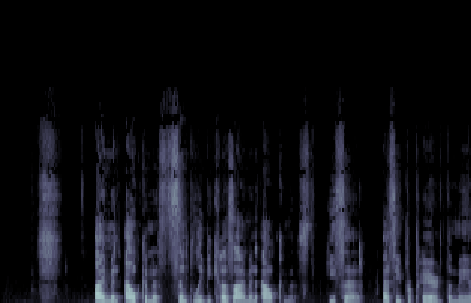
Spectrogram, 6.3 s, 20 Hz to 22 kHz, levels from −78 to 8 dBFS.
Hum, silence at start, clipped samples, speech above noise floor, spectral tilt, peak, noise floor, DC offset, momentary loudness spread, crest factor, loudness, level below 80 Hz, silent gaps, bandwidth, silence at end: none; 0.55 s; under 0.1%; 38 dB; -4 dB/octave; -4 dBFS; -65 dBFS; under 0.1%; 16 LU; 24 dB; -27 LUFS; -70 dBFS; none; 15.5 kHz; 0 s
